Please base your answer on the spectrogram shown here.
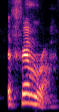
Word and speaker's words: ephemera: Ephemera, and I never say it right, but it's ephemera, and that's what you're doing.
